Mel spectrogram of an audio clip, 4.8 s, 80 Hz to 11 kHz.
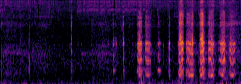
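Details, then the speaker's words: Soyee GPTOYS 1:10 scale 4WD RC truck driven over rough ground. Loud honking squeaks about two per second pulse as it bounces; the rear shocks and slightly the front ones are screeching, possibly from water, though this is not confirmed. "sounds like the shocks are screeching the rear shocks I don't know why they'd be screeching like that front ones are screeching a little bit so that's what that sounds the rear shocks are screeching still working"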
